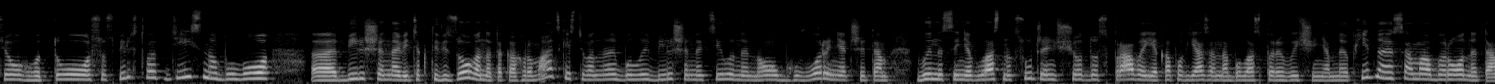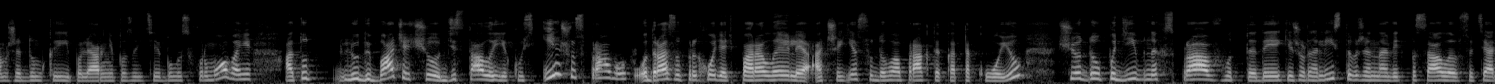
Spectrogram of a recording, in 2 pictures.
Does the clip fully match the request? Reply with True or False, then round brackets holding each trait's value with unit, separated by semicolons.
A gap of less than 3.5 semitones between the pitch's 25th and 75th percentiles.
False (3.8 semitones)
